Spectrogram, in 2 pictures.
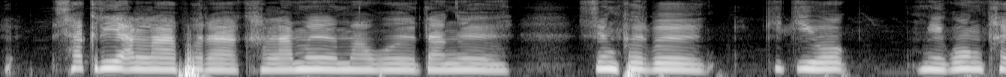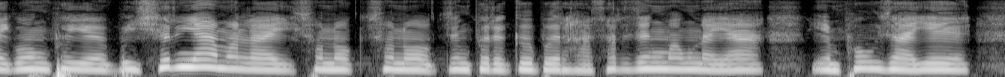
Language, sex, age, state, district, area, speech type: Bodo, female, 60+, Assam, Baksa, rural, spontaneous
